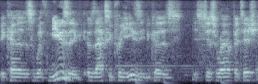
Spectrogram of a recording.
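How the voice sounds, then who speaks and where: Music plays behind a man with a medium pitch and audible room echo. He talks at a fairly quick pace. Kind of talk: casual chat.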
